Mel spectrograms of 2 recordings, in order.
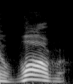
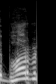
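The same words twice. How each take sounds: First: वर्ब with a v, falling and low; low, falling वर्ब starting on v; v sound in वर्ब. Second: वर्ब misread as bharb. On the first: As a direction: say वर्ब as varb, not bharb. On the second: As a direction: say वर्ब wrongly with a breathy bh at the start. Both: Shown as a demonstration. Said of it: "इसे वर्ब नहीं पढ़ते हैं".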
